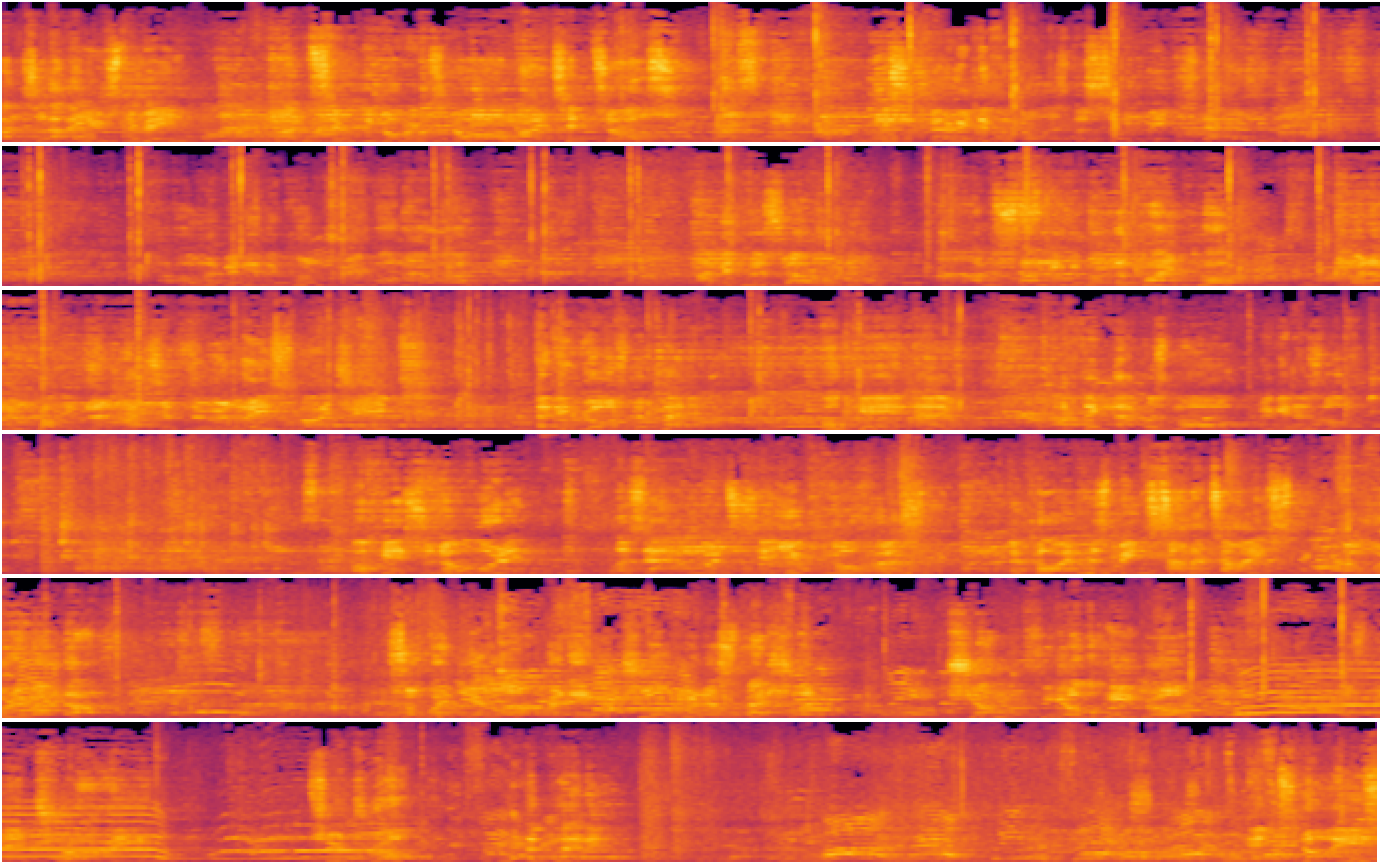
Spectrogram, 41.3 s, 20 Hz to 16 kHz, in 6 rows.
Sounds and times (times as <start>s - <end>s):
Male speech, man speaking: 0.0s - 3.4s, 4.4s - 6.6s, 7.7s - 9.4s, 10.3s - 20.7s, 22.3s - 28.8s, 29.4s - 35.3s, 35.9s - 38.6s, 39.8s - 41.3s.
